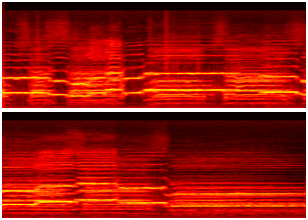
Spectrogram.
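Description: Mixed choir of men and women singing a cappella in close harmony, moving through sustained chords, then holding one long final chord from about six seconds in.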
